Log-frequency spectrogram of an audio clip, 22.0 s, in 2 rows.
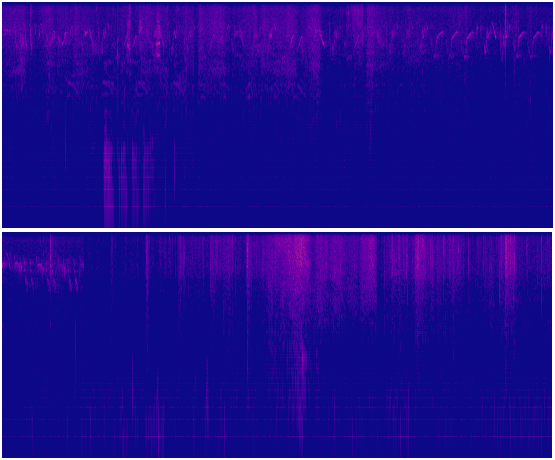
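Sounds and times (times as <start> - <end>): small bird chirping quickly: 0.0 - 12.6.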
